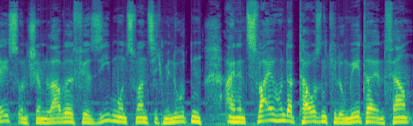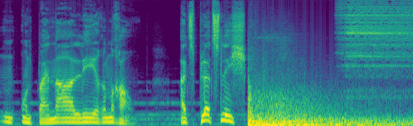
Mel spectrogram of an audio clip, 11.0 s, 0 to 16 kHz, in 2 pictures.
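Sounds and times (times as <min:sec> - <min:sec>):
speech: 0:00.0 - 0:09.3, 0:10.0 - 0:10.4
heavy booming blast: 0:08.8 - 0:10.6.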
